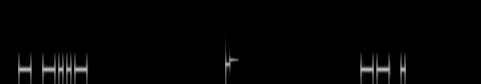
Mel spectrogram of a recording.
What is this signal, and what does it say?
Morse code, heard as a keyed tone, about 30 wpm, 700 Hz. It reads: TX ME
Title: US States 30WPM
